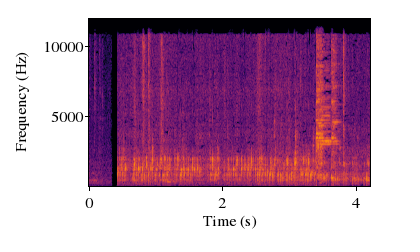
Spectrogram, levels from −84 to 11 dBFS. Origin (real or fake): real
